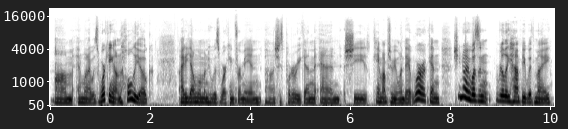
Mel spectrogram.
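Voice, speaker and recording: A middle-aged woman, an interpreter, telling her story as a guest in a relaxed podcast interview and laughing easily. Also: deep voice, brisk, smooth, no room sound, clean studio sound. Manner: lively storyteller, laughs often. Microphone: studio microphone.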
